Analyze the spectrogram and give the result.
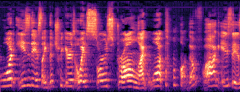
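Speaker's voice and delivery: crying out, frustrated, confused, tearful and anguished. Retelling own question while upset over a post: imitating own past crying. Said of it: "I'm a crying emotional mess".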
